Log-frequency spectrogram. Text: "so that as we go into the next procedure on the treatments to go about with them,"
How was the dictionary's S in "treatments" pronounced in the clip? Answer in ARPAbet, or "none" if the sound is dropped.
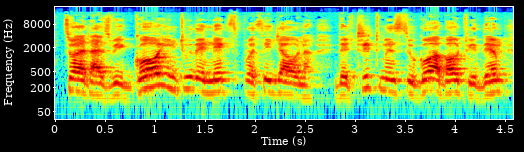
S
